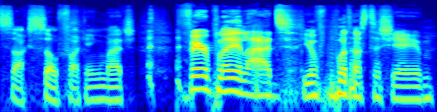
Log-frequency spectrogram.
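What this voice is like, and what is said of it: Usual voice. Nothing is said of it.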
